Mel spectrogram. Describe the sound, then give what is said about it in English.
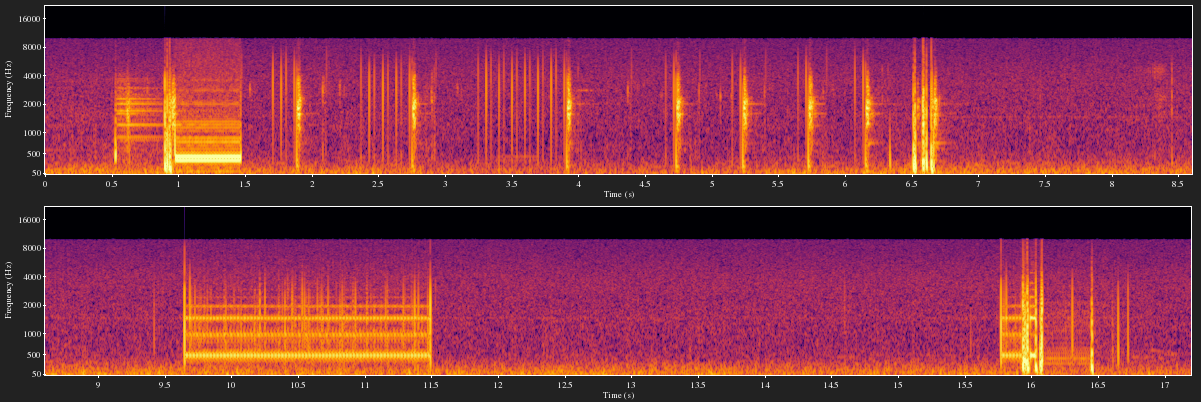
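Payphone coin collect and return tones as an operator presses her coin collect and then coin return keys: a short buzzy tone burst, a run of sharp relay clicks, then a steady two-second electronic tone and a final brief burst. The high tone is used for coin return. No voices. “Now, the high tone, most often associated with phones off the hook, was used for coin return.”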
